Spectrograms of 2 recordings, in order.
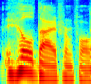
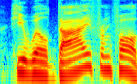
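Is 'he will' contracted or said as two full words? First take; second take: contracted; full. First: He will is contracted into one syllable. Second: He will is said as two full words. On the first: The speaker calls it right. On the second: The speaker calls it wrong.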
